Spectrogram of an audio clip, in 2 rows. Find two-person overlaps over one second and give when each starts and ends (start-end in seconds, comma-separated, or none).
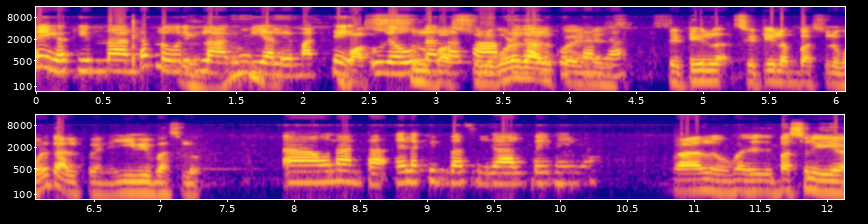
2.4-4.3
